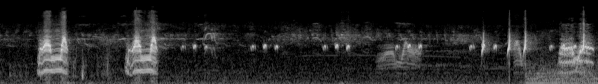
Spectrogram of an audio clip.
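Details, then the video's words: Quail calls for night hunting: two loud, hoarse squawks early on, then soft paired ticks and a fainter buzzy note, with a rough burst of noise at the end. "Quail Voice Sounds For Hunting Raat Ki liye Saaf Awazay Quail sounds Batair Ki Awaz"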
